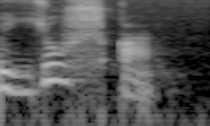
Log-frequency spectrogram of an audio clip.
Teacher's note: В слові юшка ми бачимо, буковка Ю стоїть на початку слова, а отже позначає два звуки Й, У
